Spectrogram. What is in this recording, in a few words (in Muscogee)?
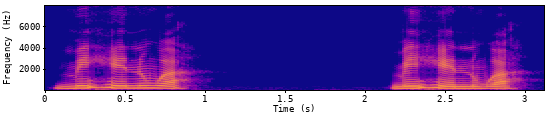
"mehenwv", Muscogee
